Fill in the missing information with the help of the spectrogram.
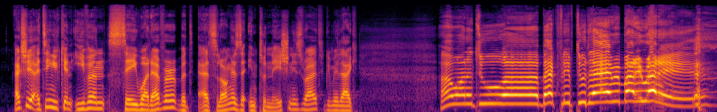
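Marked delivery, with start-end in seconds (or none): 5.5-8.8 very high, loud, crowd-warming hype-man call. Showing how to talk to a crowd so they'll scream, higher voice. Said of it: "if you go higher in your voice".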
